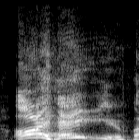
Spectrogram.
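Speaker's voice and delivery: high mock hateful line; mock yell at screen. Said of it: "yelling at the screen".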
